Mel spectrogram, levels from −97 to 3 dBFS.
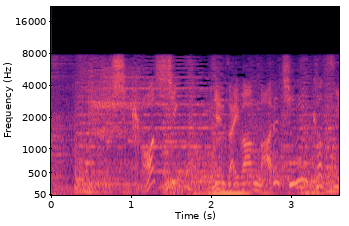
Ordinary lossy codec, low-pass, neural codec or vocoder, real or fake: none; none; none; real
